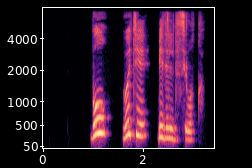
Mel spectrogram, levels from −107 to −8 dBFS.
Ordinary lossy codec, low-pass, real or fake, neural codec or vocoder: MP3, 64 kbps; 7.2 kHz; real; none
